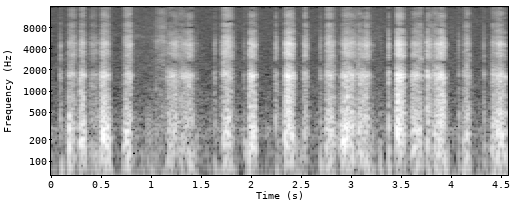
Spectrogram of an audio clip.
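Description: A steel extra-fine fountain pen nib writes continuously across a lined notebook page lying flat and solid on a surface. It makes quiet, fine scratching strokes that come as many short, separate bursts. The scratches have a bright, papery hiss centered around 1.7 kHz, with little low end.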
